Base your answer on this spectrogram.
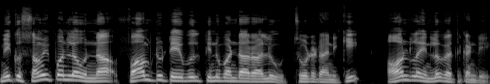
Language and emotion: Telugu, neutral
